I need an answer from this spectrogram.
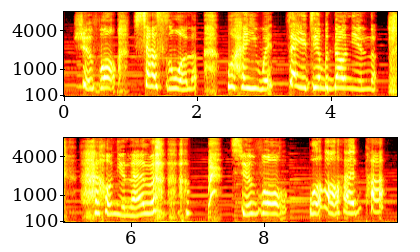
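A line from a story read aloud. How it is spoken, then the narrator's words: Crying aloud. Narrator (Chinese): 缓了一会儿的杨小兵哭出声来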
